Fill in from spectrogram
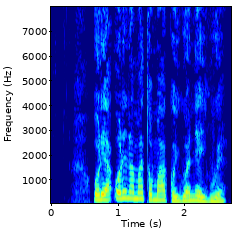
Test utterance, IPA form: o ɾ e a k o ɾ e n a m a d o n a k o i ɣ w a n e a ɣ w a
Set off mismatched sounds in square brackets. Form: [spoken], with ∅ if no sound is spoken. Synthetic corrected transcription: o ɾ e a [ʔ] o ɾ e n a m a [t] o [m] a k o i ɣ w a n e [i] ɣ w [ɛ]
